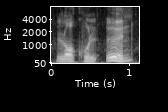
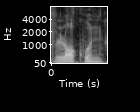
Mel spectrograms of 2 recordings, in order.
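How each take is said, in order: First: Both words are said fully, with three syllables. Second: The words merge into two syllables, dropping sounds. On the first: "instead of locul în" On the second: "you actually win one uh, syllable"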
